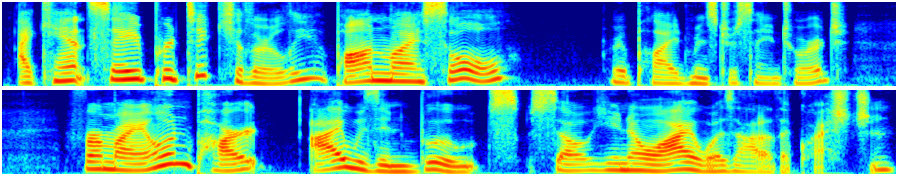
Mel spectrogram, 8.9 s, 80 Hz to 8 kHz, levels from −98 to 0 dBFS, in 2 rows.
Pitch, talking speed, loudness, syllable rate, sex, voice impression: 195 Hz, 190 wpm, -19 LUFS, 4.8 syllables/s, female, feminine, adult-like, slightly clear, intellectual, slightly sharp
